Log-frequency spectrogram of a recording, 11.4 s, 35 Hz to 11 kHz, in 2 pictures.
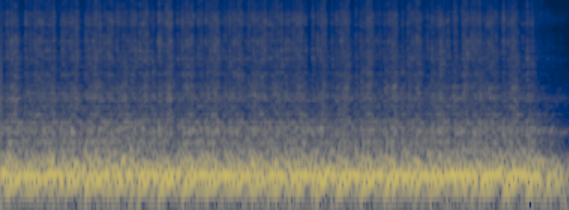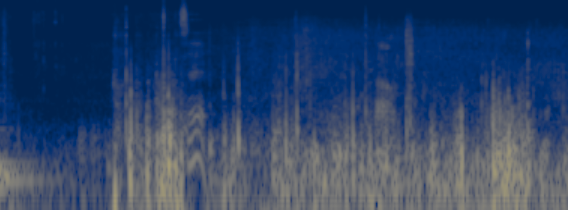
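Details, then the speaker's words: First start-up after DIY LS V8 swap: deep steady rumble held evenly about five seconds before shutting off; engine fires and runs fine. "yeah first LS walk done bumpy probably won't be my last"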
